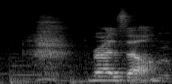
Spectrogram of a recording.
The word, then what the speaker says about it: Brasil: Brazil. It's the same in English. No. Brazil and Brazil. That sounds the exact same.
